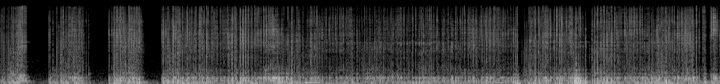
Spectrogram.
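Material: Metal mesh.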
